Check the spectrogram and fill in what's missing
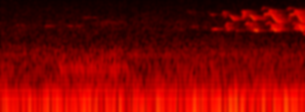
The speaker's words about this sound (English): Of course, this indigo bunting is way louder than both of them.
